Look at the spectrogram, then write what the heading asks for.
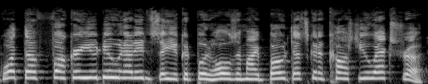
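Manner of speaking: Treat's outraged whine. Retold or imitated. Treat scolding the mercs about his boat, high mock outrage. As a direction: screech like an indignant boat owner. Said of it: "Treat's like".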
